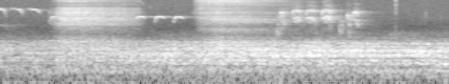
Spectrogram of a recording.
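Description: Slow, deep breaths drawn and released during a beginner fascial stretching exercise, steady airy rushes with a soft hissing texture, close and fairly quiet, with no talking.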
